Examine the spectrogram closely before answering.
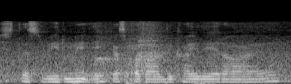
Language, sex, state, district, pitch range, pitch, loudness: Hindi, male, Uttar Pradesh, Saharanpur, 120-130 Hz, 125 Hz, -17 LUFS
